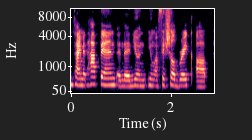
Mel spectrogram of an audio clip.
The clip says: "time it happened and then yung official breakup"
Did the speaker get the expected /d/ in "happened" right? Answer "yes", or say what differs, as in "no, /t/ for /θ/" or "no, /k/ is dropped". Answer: yes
